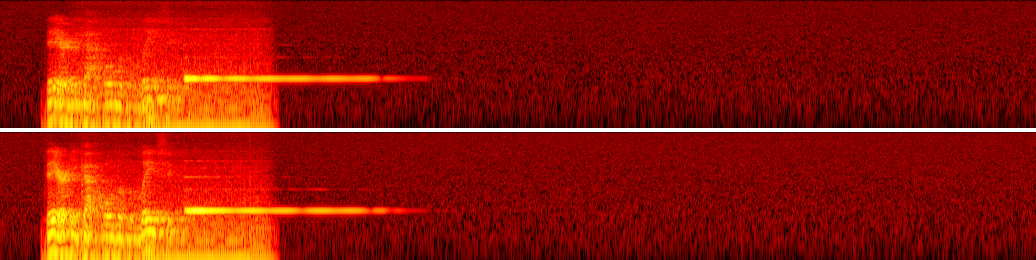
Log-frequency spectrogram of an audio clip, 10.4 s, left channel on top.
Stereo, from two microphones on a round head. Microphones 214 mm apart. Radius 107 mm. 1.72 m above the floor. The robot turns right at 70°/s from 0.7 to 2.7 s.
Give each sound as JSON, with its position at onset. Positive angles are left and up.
{"t": 0.4, "sound": "a man speaking", "azimuth_deg": -120, "distance_m": 1.1}
{"t": 1.8, "sound": "a piano", "azimuth_deg": 160, "distance_m": 4.0}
